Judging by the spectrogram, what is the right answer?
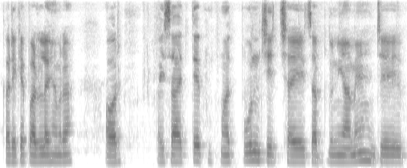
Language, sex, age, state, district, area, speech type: Maithili, male, 18-30, Bihar, Muzaffarpur, rural, spontaneous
